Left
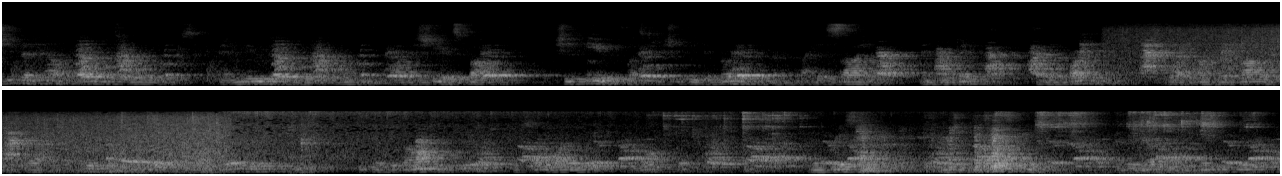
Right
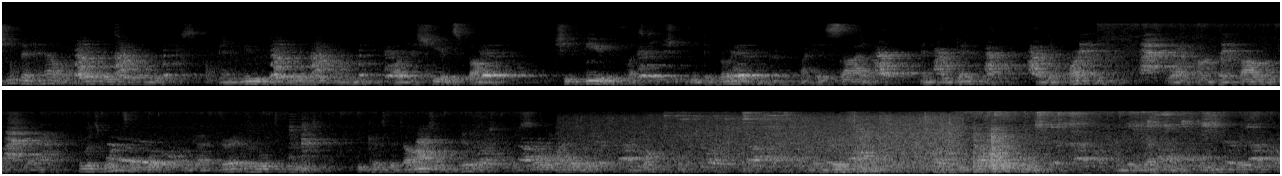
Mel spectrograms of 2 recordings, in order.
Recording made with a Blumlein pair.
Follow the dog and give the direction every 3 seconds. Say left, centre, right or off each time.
right, right, right, centre, left, left, left, left, left.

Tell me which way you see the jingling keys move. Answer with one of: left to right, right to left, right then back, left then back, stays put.
right then back.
